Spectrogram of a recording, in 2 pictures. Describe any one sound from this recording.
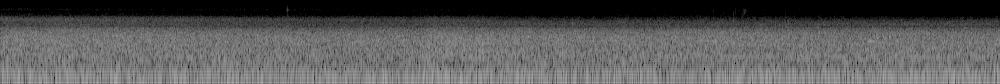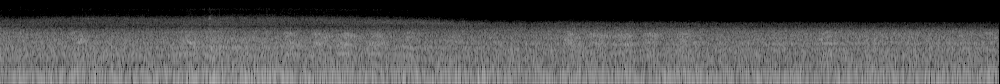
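A fast river rushes and roars over rocks.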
